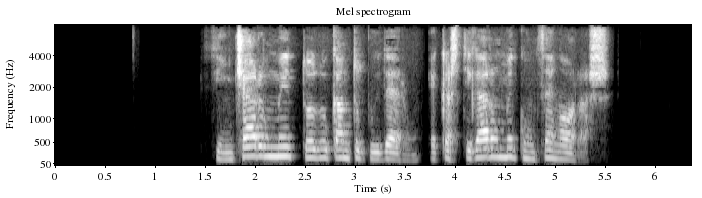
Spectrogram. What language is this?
Galician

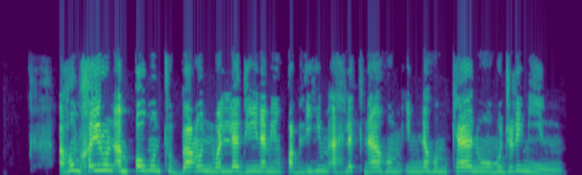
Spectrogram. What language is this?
Arabic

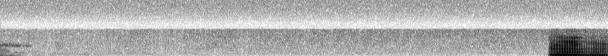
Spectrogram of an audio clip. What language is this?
Odia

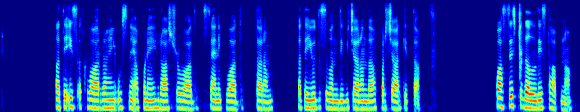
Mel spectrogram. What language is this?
Punjabi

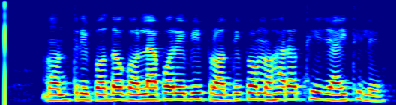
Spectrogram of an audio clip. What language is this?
Odia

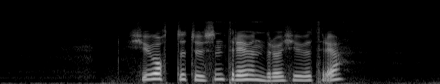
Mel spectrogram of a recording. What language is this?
Norwegian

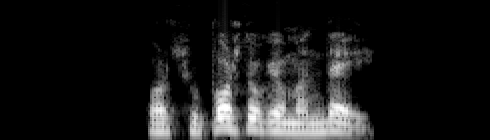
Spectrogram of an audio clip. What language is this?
Galician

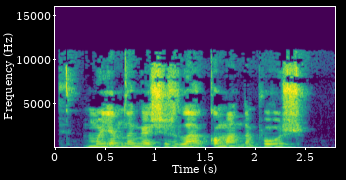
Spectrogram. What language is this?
Mari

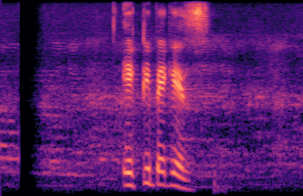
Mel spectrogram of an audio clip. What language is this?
Bangla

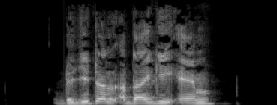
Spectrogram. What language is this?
Sindhi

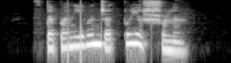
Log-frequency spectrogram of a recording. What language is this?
Mari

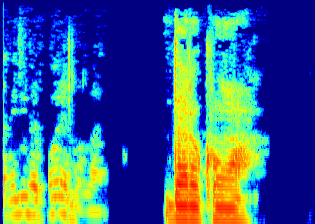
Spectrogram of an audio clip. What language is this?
Kalkoti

